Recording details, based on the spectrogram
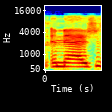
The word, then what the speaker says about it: Inej: Okay, Inej. Inej is how you say it.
